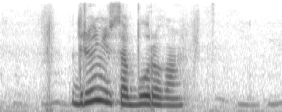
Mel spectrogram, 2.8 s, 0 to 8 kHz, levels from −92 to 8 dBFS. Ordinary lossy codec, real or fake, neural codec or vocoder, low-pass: AAC, 48 kbps; real; none; 7.2 kHz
